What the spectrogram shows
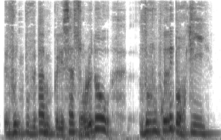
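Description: A man voicing a nervous, defensive suspect who stammers and bursts out in shrill panic in an audiobook. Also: lively intonation, a little fast, vocal fry, mellow. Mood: panicked. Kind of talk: audiobook character voice.

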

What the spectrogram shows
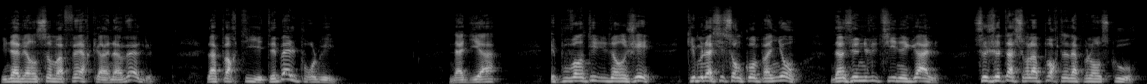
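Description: A man reads a novel aloud as a measured, dramatic narration. His voice has a strong gravelly fry at a mid pitch. The pacing is steady and deliberate. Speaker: audiobook narrator.

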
